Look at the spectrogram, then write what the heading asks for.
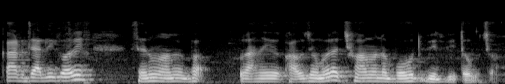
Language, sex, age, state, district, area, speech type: Odia, female, 45-60, Odisha, Bargarh, rural, spontaneous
